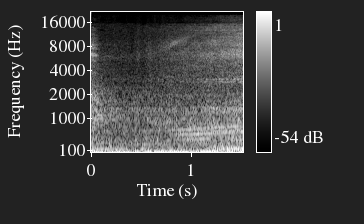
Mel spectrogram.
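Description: A stage 3 Audi RS5 tuned to 626 bhp, its intake droning steadily and loudly from inside the cabin with a window slightly open, a constant deep engine roar with some wind noise.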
